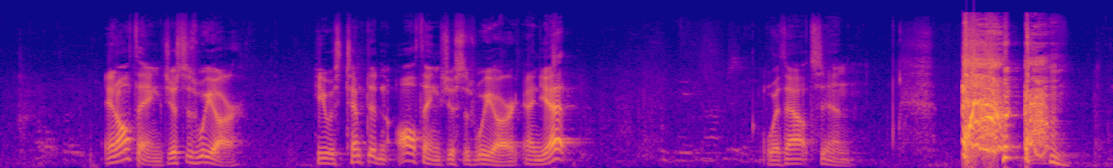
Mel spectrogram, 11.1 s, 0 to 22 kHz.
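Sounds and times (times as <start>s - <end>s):
speech: 1.0s - 2.5s, 3.2s - 5.8s, 7.6s - 8.6s
faint breathy sound: 8.9s - 9.5s
person coughing harshly: 9.6s - 10.8s.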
